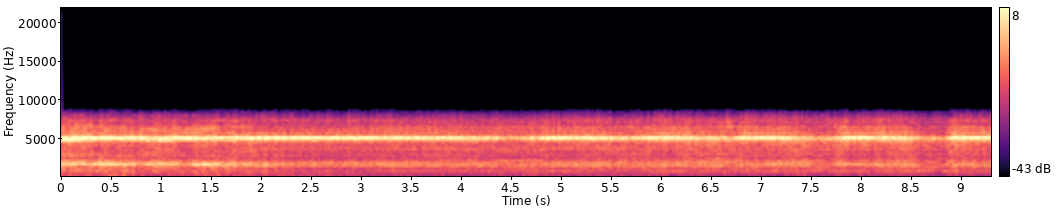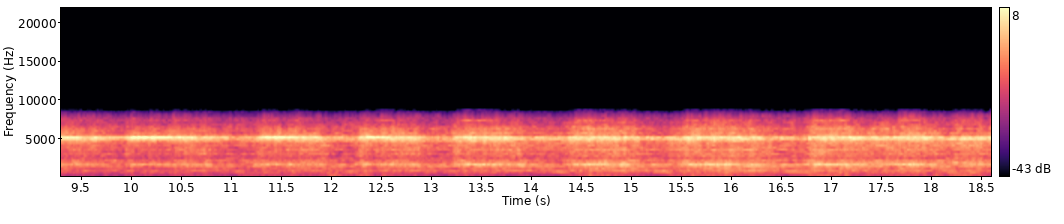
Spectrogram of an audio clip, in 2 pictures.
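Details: Oscillating cast cutter cutting part of a set leg cast to remove the foot, subject protected by sock and guard: steady high-pitched motor whine rising and easing with repeated pushes into the cast, background music.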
